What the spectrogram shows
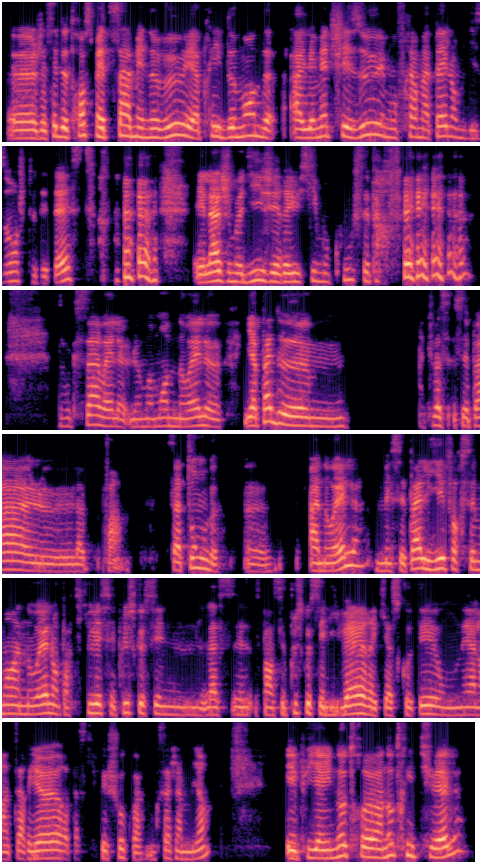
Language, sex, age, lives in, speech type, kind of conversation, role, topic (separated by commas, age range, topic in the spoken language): French, female, 35-39, France, conversation, unstructured, none, Quelle est ta façon préférée de passer du temps en famille ?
